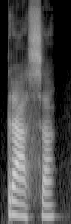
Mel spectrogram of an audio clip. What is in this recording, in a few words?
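"trassa", Sardinian, female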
